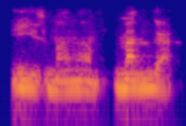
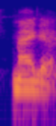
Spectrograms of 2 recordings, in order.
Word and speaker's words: MAGA: So he's manga. How do you say it? MAGA.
